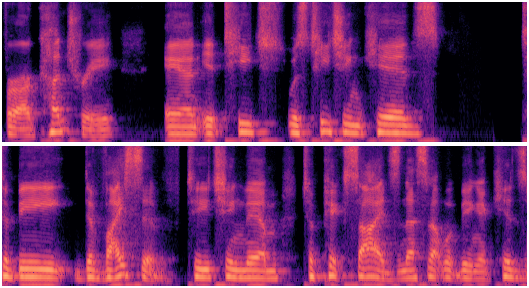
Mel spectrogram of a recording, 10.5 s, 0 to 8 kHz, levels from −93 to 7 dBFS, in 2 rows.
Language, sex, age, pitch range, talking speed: Spanish, male, 40-59, 115-150 Hz, 135 wpm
